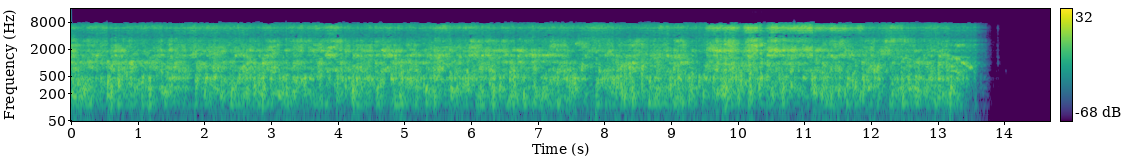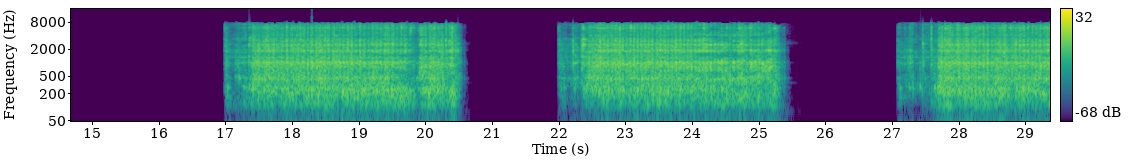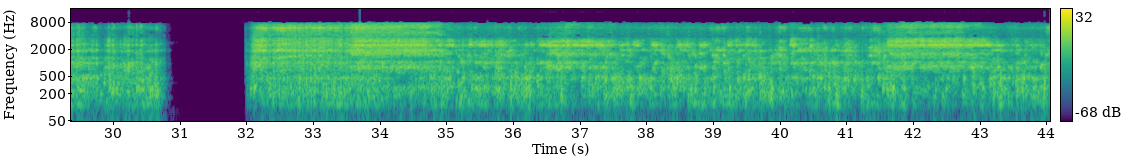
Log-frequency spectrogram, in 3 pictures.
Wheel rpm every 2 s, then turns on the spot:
190, 200, 200, 190, 200, 200, 140, 0, 20, 40, 10, 30, 30, 0, 30, 20, 150, 200, 200, 200, 200, 200.
16-26 28-32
